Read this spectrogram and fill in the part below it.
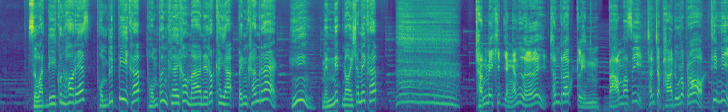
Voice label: Thai animation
